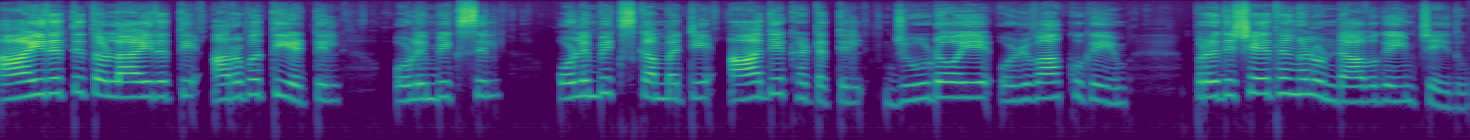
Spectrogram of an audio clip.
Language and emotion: Malayalam, neutral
